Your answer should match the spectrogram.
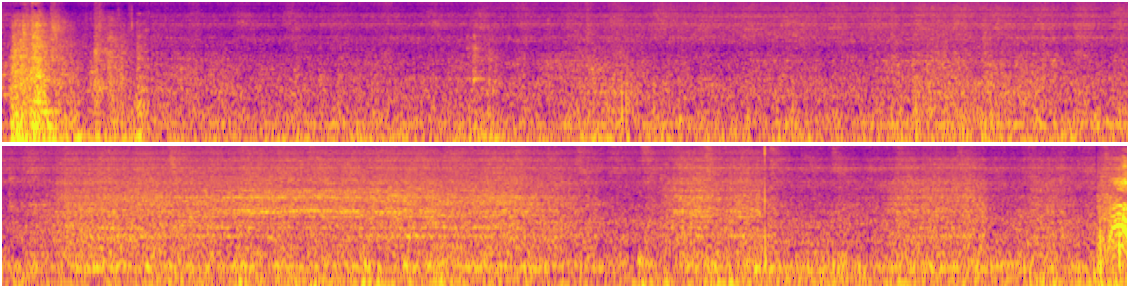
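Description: A narrow-gauge railway carriage running, with a steady low rumble of wheels on track. It opens with one loud clunk. A higher ringing tone rises over the rumble for several seconds in the middle.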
